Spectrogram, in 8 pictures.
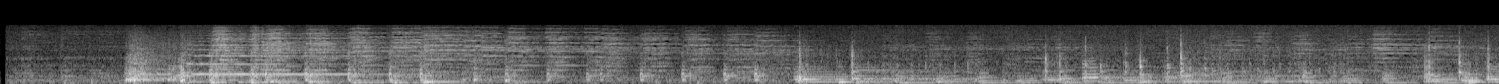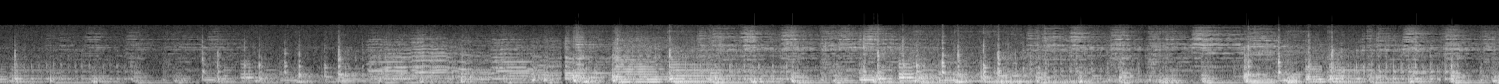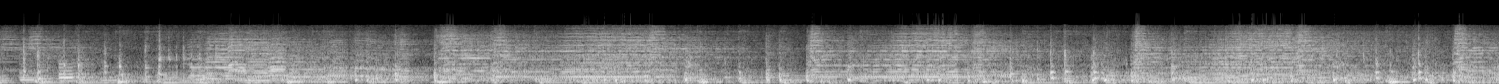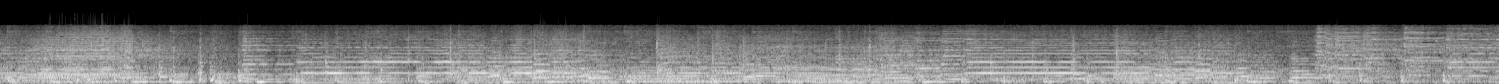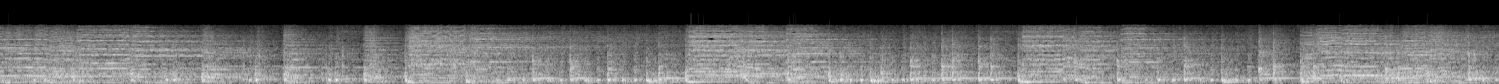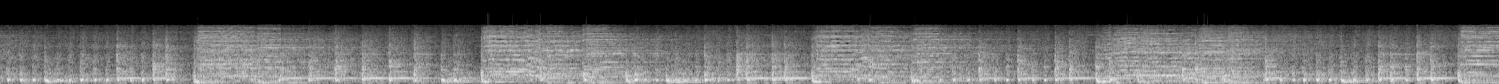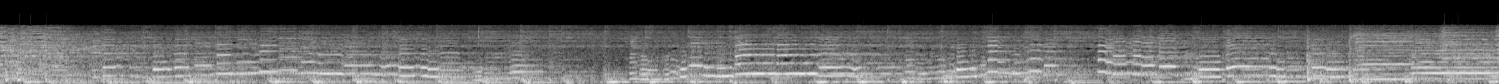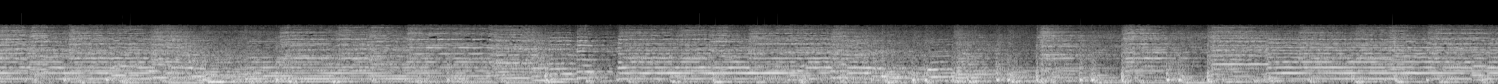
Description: инструментал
